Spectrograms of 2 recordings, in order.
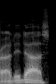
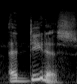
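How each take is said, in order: First: The name is said the European, German-based way. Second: The name is said the American way. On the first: The speaker calls it right. "You've been saying Adidas, as in Adi Dassler" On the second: The speaker calls it wrong. "Over here we say Adidas"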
